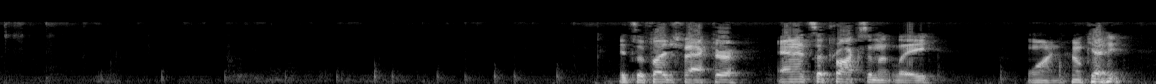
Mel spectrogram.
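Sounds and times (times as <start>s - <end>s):
writing on a board during a lecture: 0.0s - 6.8s
speech: 6.2s - 9.4s, 10.3s - 11.3s.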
